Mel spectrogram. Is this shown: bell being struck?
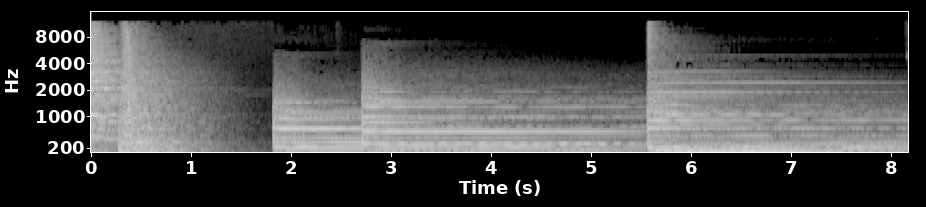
yes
